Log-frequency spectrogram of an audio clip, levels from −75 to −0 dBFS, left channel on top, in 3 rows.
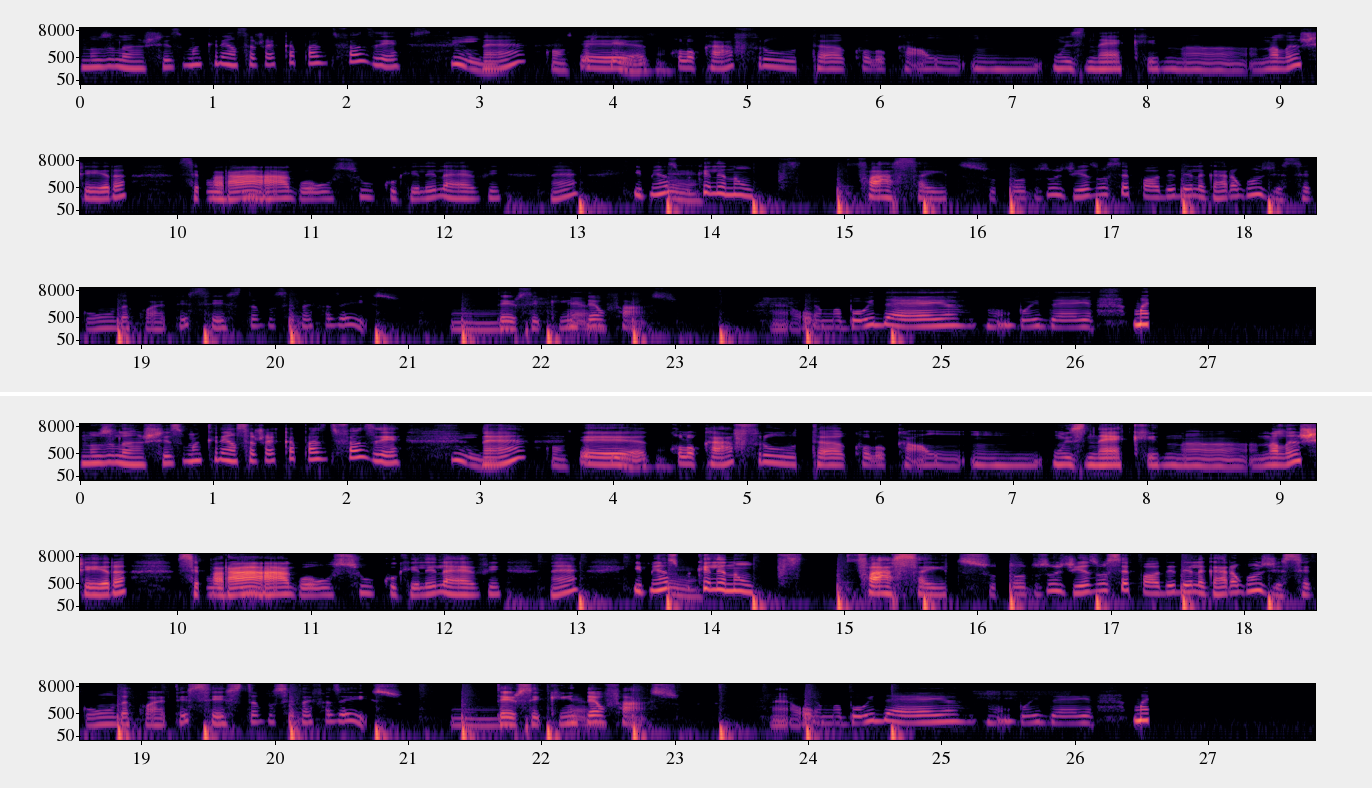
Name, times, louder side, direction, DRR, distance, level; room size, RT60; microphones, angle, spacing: voice 1, 0.0-14.7 15.0-20.9 21.7-23.0 23.7-24.0, right 8 dB, 55° right, 0.4 m, -34 dB
voice 2, 2.8-3.1 3.5-4.3 10.2-10.6 13.7-13.9 21.3-21.8 22.2-22.5 23.6-26.6, left 2 dB, 35° left, 1.8 m, -39 dB
sound 1, 12.5-12.7 13.0-14.0 14.3-14.7 14.9-16.6 16.9-19.8 20.1-22.4 22.7-23.7 24.0-24.4 24.6-24.8, right 1 dB, 35° right, 1.1 m, -39 dB
open air
head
